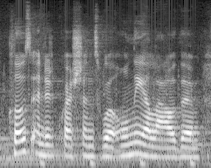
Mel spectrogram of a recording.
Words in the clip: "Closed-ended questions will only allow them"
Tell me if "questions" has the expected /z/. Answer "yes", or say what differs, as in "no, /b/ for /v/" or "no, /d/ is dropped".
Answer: yes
